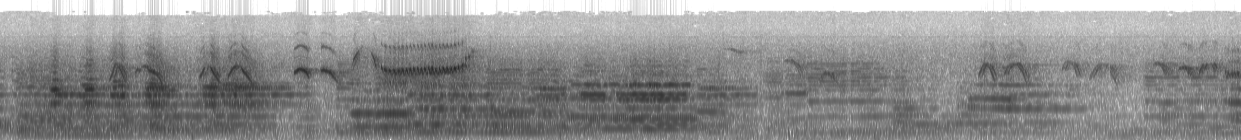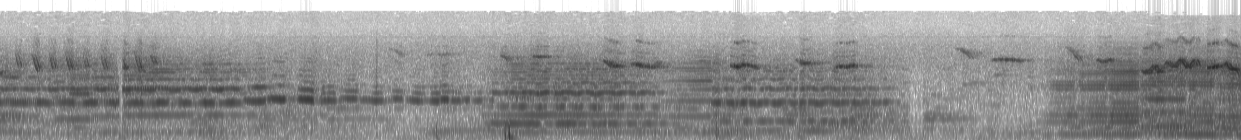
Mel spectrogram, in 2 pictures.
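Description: Cartoon soundtrack music: an instrumental melody with short chirping, whistle-like glides woven in. A single sharp click comes about two-thirds of the way through.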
